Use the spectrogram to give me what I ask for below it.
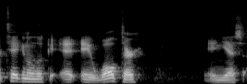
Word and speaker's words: Walther: a look at a Walter and yes I use the hard T because that's how they pronounce it a Walter actually Walter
